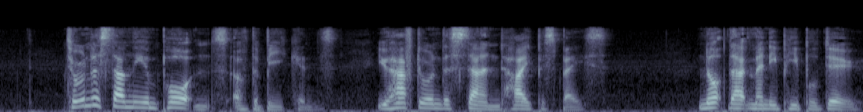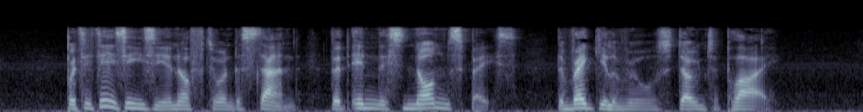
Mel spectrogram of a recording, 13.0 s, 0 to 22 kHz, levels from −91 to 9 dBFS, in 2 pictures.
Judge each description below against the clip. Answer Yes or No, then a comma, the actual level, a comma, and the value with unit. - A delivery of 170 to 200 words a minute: No, average, 160 wpm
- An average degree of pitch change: Yes, average, 5.0 semitones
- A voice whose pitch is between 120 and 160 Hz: Yes, low, 135 Hz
